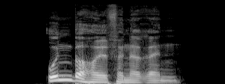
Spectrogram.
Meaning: inflection of unbeholfen: 1. strong genitive masculine/neuter singular comparative degree 2. weak/mixed genitive/dative all-gender singular comparative degree
- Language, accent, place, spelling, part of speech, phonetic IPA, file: German, Germany, Berlin, unbeholfeneren, adjective, [ˈʊnbəˌhɔlfənəʁən], De-unbeholfeneren.ogg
